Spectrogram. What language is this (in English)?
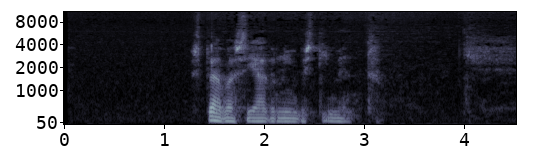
Galician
